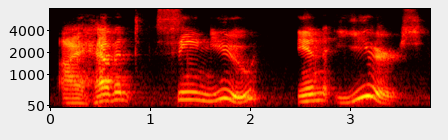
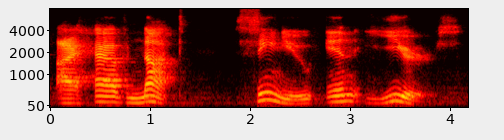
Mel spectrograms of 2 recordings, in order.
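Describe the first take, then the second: First: The two words are contracted into one syllable group. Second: The two words are said fully and separately. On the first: "That is short for have not" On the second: "the same as I have not seen you in years"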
